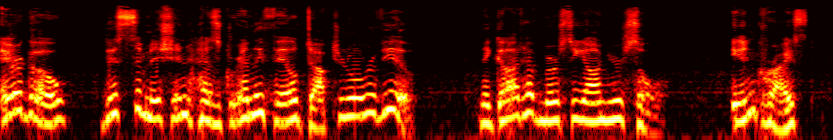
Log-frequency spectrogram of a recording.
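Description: Man acting a husky, high-voiced pompous church reviewer. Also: lively intonation, unhurried, mellow, low-quality recording. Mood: disapproving, grave. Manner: formal, officious, grandiose. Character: pompous, stern church doctrinal reviewer reading out rejection letters. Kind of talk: comedic radio theatre letter reading.

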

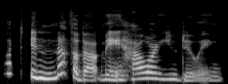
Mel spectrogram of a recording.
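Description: A fairly high-voiced woman acting as a wry, matter-of-fact ghostly friend in a homemade comic radio play. She sounds everyday and conversational. The recording is dry, with little room sound. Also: lively intonation, moderate pace, vocal fry, no room sound. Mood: teasing, counseling. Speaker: podcast co-host.

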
